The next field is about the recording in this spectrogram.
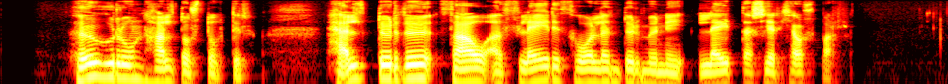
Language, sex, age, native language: Icelandic, male, 40-49, Icelandic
